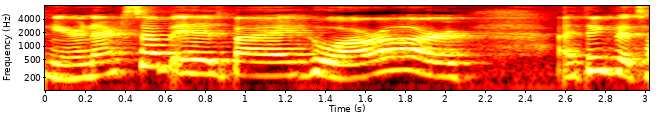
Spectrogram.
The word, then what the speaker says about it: Juara: So, oh, it says how to pronounce Huara. Juara. So I think you do pronounce the J. It's Indonesian. Juara.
